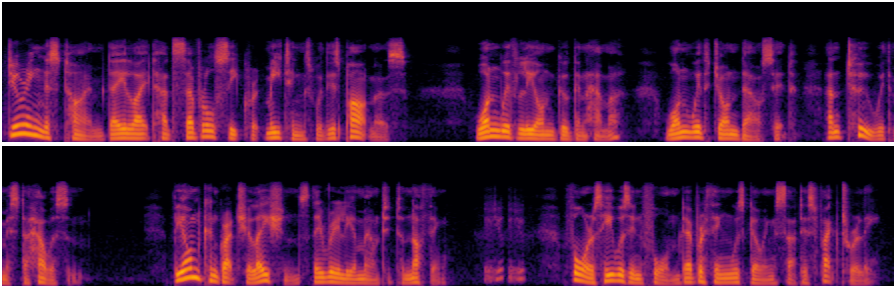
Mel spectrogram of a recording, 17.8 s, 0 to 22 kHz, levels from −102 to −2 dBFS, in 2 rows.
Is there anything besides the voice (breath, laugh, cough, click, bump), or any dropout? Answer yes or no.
yes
